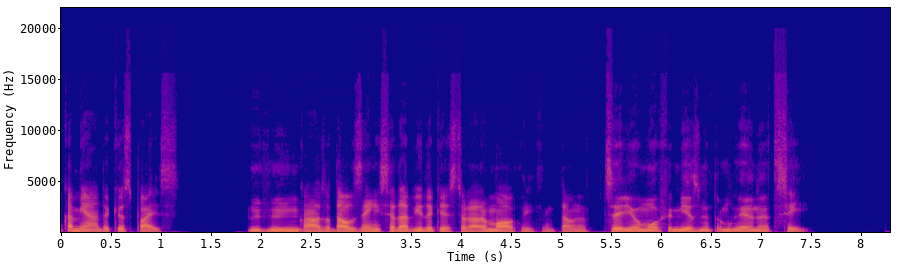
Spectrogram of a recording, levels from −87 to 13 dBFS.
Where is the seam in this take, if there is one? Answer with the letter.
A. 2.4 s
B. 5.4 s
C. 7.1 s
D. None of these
D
